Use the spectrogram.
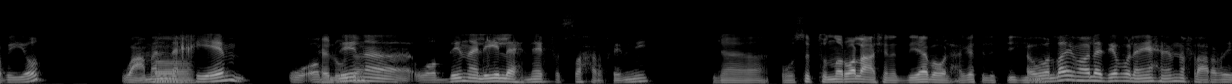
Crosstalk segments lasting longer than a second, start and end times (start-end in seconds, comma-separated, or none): none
